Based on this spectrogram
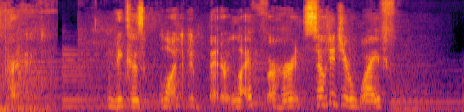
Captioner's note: voiceover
